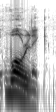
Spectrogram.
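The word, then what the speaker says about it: Kwolek: Stephanie Wolek, o Wolek, así se pronuncia, Stephanie Wolek.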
